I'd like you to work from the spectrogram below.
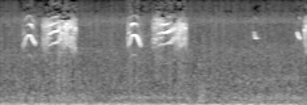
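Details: Magnificent sunbird giving high thin chirps: paired downward-arched notes near the top of the range alternating with bright buzzy bursts, repeated about every second and a half.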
